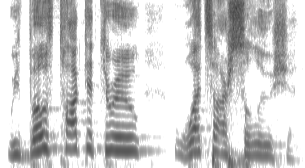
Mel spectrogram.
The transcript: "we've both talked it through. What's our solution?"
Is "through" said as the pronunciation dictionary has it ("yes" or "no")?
yes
